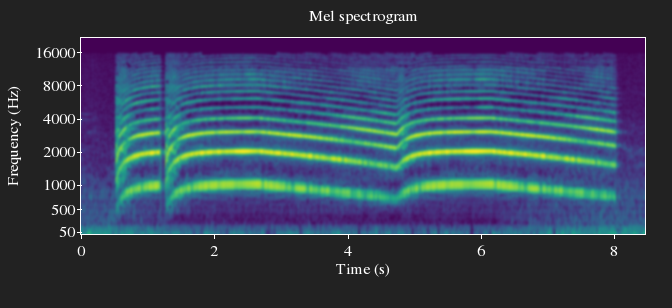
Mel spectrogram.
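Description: A loud electronic siren alert sounds from a volunteer's cellphone app, set off by a call for help in the area two or three blocks away, a bright buzzy tone that swoops up, slowly sags, then swoops up again, playing alone for about seven seconds before cutting off.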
